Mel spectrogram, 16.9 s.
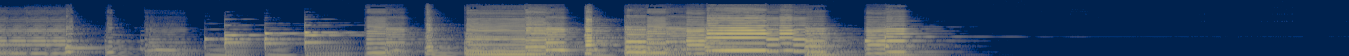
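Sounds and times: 
tenor saxophone: 0.0s - 2.2s, 4.6s - 11.8s.

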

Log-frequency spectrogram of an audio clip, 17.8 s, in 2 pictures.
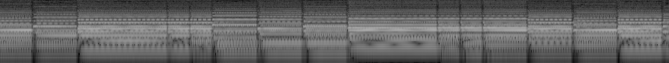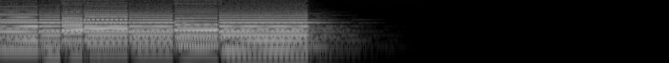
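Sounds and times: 
organ: 0.0s - 13.7s.

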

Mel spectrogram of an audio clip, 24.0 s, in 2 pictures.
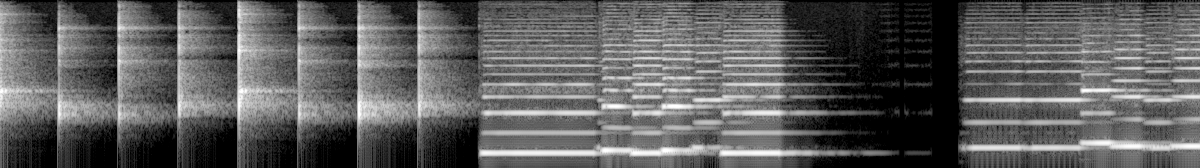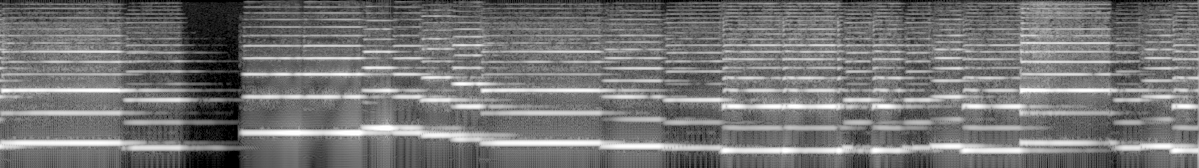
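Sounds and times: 
clarinet duet: 4.8s - 8.2s, 9.7s - 23.9s.

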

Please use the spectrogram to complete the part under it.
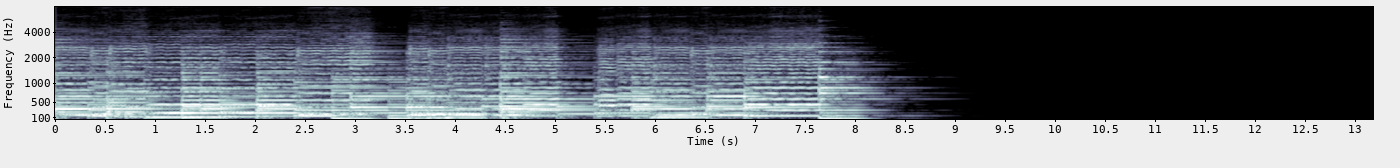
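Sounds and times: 
cello: 0.0s - 8.4s.

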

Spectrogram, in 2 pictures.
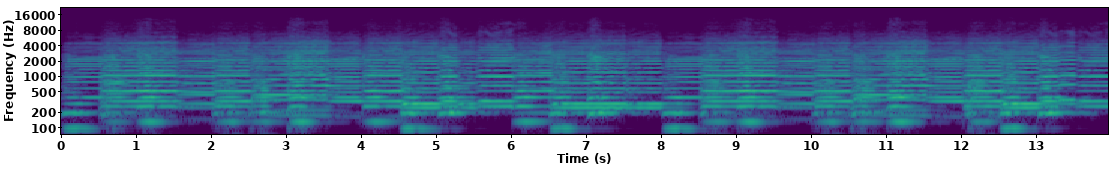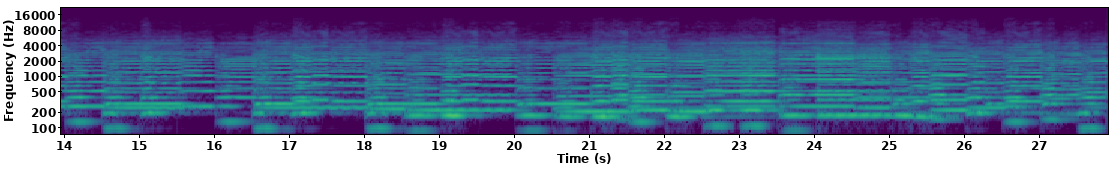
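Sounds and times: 
string trio playing symphonic music: 0.0s - 27.9s.

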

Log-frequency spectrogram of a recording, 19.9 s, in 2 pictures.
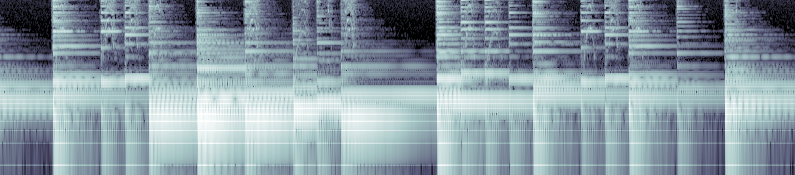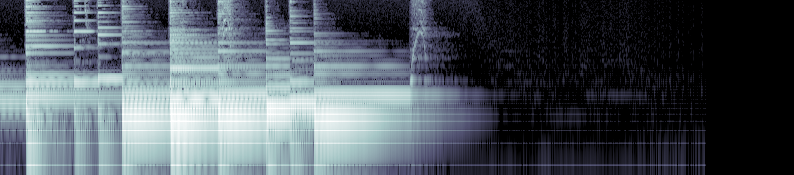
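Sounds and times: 
guitar piece: 0.0s - 15.4s.

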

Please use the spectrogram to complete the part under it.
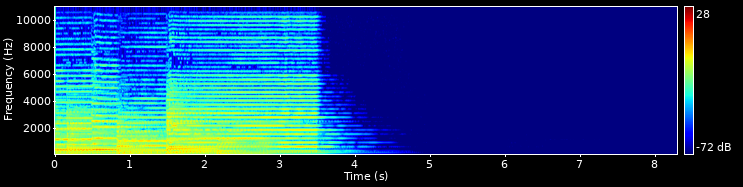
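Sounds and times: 
tenor saxophone: 0.0s - 4.0s.

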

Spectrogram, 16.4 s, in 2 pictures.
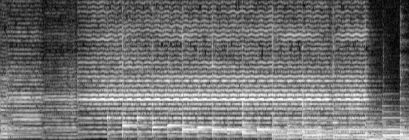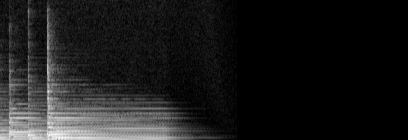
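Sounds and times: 
piano quartet: 2.2s - 11.7s.

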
